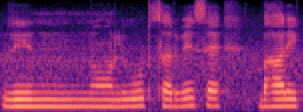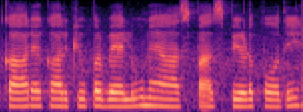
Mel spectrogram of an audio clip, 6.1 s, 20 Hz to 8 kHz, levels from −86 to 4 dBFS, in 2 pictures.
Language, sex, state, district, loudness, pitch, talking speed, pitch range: Hindi, female, Haryana, Rohtak, -17 LUFS, 190 Hz, 170 wpm, 185-195 Hz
